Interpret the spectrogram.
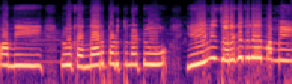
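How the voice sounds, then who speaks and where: A man's voice: extremely high pitch, animated, moderate pace, no room sound. A man voicing a cheeky, headstrong young female fawn in a storybook tale, whiny and sing-song. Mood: insistent.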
